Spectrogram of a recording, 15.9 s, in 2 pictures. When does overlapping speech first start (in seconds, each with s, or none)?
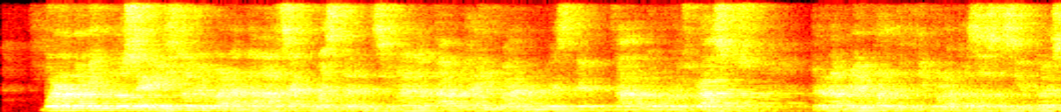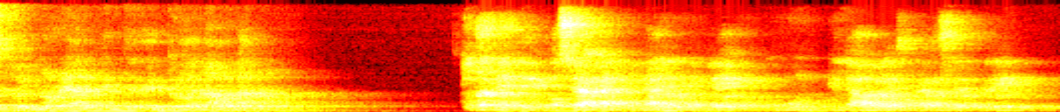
none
